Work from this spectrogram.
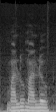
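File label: "malu malu", Nigerian Pidgin, male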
